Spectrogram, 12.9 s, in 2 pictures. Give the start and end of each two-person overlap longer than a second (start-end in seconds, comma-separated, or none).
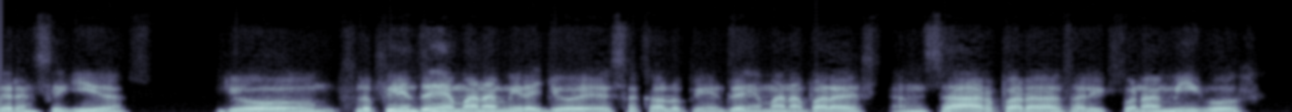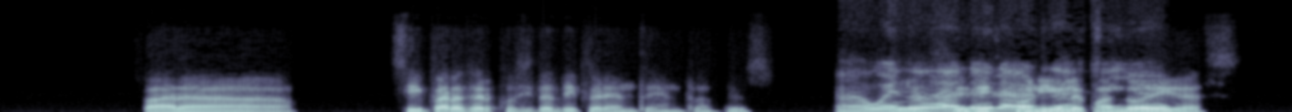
10.9-12.4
